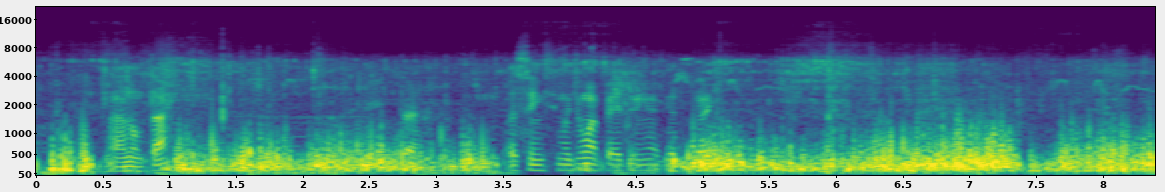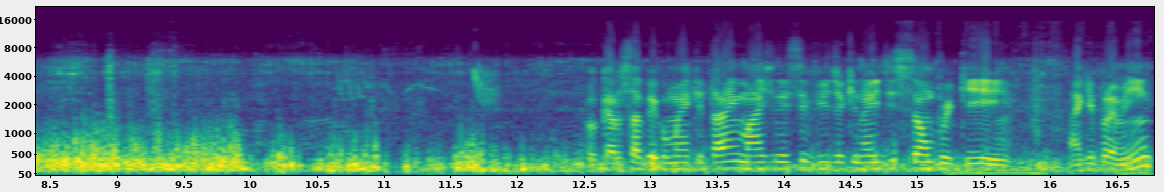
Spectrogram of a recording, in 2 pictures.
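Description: Bicycle tyres roll on asphalt.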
